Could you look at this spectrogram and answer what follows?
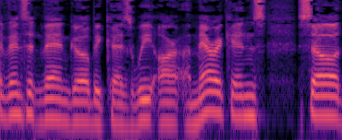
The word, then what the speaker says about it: van Gogh: But the one who's the most popular from Holland is probably Vincent van Gogh. Or Gough. – Yeah, if you're in his own native country, you would actually say Van Gogh. But Americans say Van Gogh, and we're going with that, guys.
